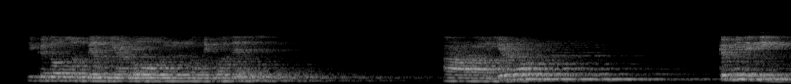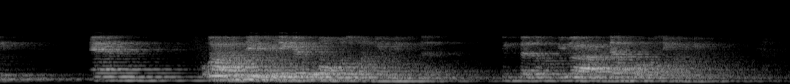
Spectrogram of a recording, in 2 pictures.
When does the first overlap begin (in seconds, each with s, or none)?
10.0 s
